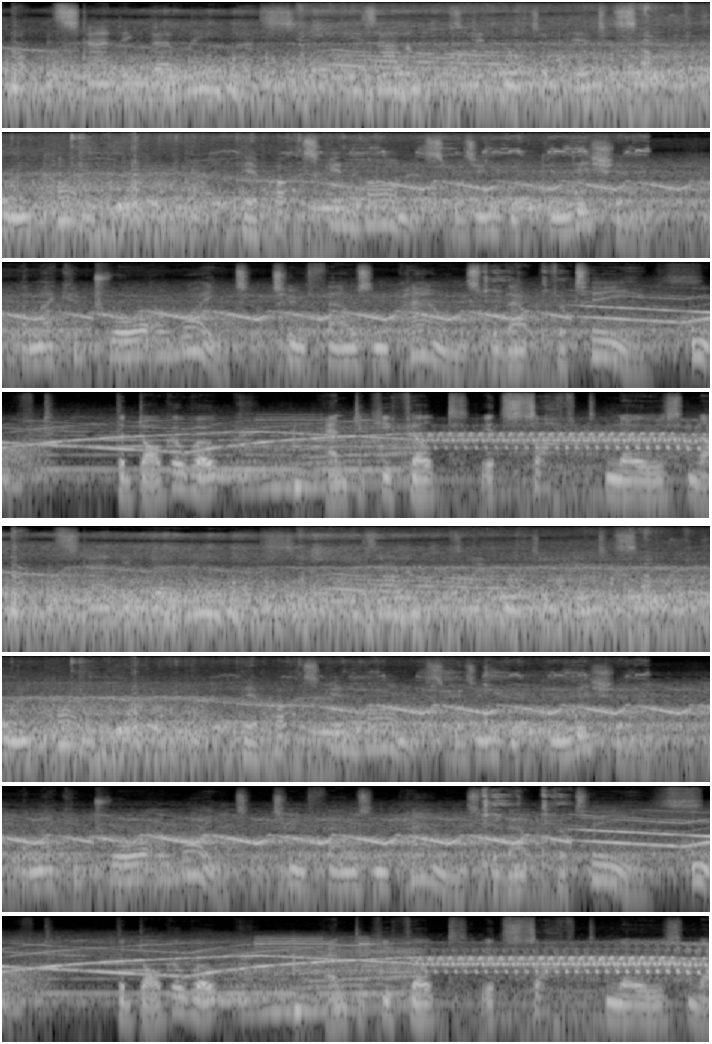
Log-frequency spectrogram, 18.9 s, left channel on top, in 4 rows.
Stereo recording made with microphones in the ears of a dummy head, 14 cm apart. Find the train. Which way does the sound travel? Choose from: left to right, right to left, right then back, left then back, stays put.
right to left.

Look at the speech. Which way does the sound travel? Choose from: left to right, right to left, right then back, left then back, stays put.
stays put.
